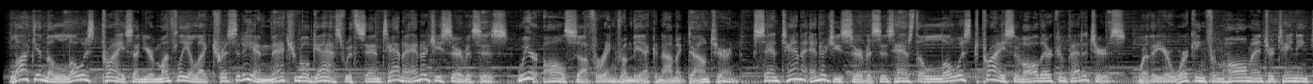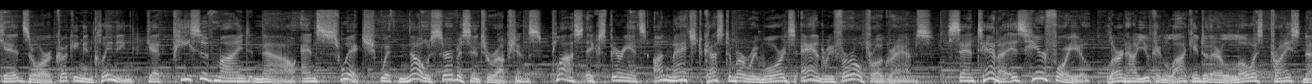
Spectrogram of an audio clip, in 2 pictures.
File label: Male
